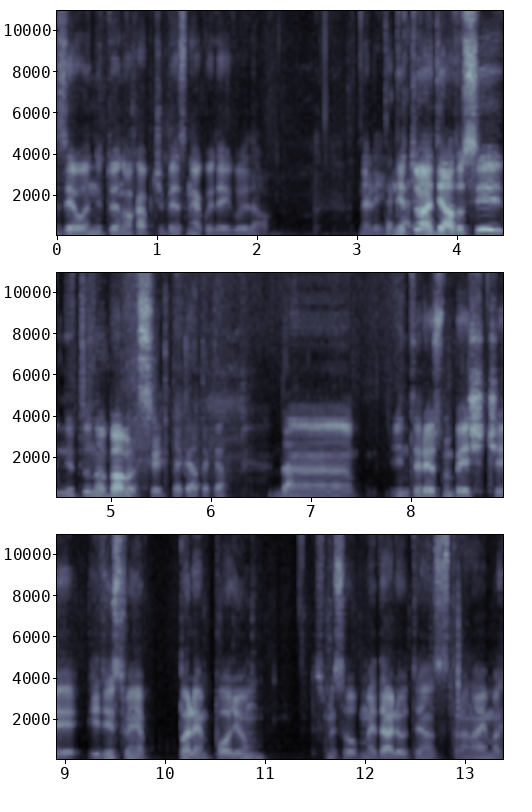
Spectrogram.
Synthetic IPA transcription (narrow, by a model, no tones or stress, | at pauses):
zɛlˠənit̪ʊɛd̪nɔxapt͡ʃɛbɛsnʲakʊid̪ɐiɡoid̪a̰lˠ | nɐliniʊnɐd̪ʲjad̪osinit̪ʊnɐbabəsit̪ɐkat̪ɐka | d̪a | int̪ɛɾɛsnobɛʃɛ̥t͡ʃɛːd̪inst̪vɛnijə | pɤlɛnpɔd̪ʲiʊm | smisəlˠmɛd̪alʲiot̪ɛnast̪ɾɐnaimɐ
